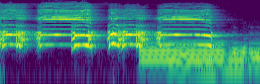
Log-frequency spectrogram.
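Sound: rooster crowing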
